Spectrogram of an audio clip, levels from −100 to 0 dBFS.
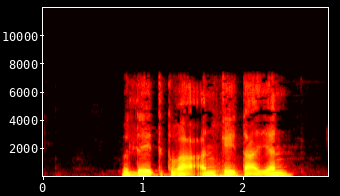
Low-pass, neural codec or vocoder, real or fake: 7.2 kHz; none; real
